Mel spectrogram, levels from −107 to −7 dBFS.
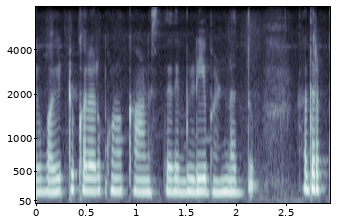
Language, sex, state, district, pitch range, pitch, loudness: Kannada, female, Karnataka, Koppal, 185-200 Hz, 190 Hz, -21 LUFS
